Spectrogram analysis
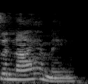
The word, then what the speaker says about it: Anaemy: pronunciation my name is anami that's a n a na is the accented syllable and pronounced like a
